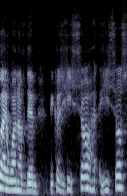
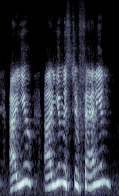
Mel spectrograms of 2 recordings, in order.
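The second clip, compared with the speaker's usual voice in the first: put-on high, piping little-kid voice; 6 semitones higher, 4 dB louder than usual. Voicing a little kid who asks the short guy his name: voicing a little kid. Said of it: "there's this little kid that comes in and says".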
